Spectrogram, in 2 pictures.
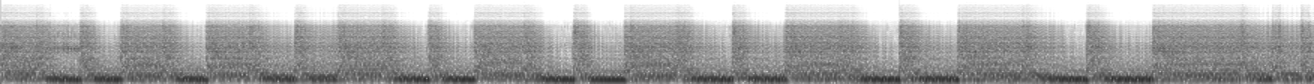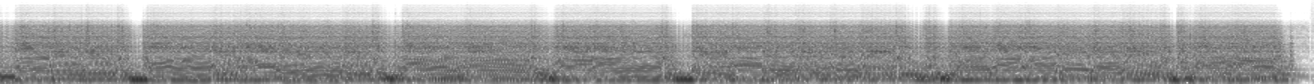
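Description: An electric guitar played through a high-gain amp with modern metal distortion chugs in tight, palm-muted rhythmic bursts, then shifts to sustained, saturated riffing, loud and close throughout with no talking.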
